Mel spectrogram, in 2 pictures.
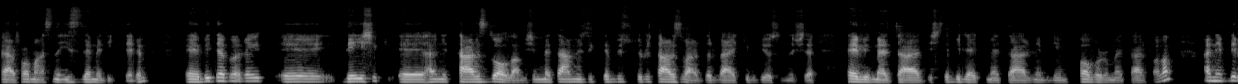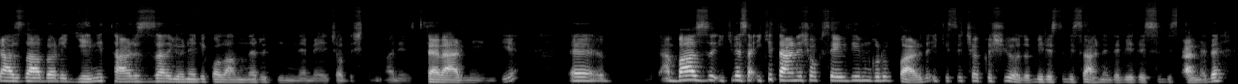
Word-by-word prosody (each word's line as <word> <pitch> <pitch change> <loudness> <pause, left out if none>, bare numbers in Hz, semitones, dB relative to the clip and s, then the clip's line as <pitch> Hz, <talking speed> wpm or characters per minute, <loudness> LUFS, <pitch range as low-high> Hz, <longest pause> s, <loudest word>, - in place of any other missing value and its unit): performansını 115 0 -3
izlemediklerim. 110 -5 -6 0.4
Eee, 120 0 +1
bir 150 +1 +1
de 160 -1 +2
böyle, 155 -1 -2
eee, 130 -1 -1 0.2
değişik, 140 +3 0
eee, 115 -1 +3
hani, 120 -1 -3
tarzda 120 +2 +2
olan 100 -1 +1
şimdi 115 +4 -8
metal 115 +1 -1
müzikte 120 +1 -7
bir 130 - -10
sürü 120 -1 -11
tarz 115 0 +1
vardır, 100 0 -4
belki 100 +1 -4
biliyorsundur, 100 -2 -12
işte 90 - -9 0.3
heavy 125 -4 +3
metal, 105 -1 +1
işte 115 +2 -11
black 115 -3 -4
metal, 95 -1 -4
ne 105 -2 -12
bileyim, 100 0 -13
power 115 -3 -1
metal 100 -1 -9
falan. - - -4 0.3
Hani, 165 -1 -2
biraz 160 -3 +4
daha, 150 -1 +8
böyle, 150 -2 +1
yeni 135 +5 -2
tarza 135 0 +1
yönelik 120 -1 -3
olanları 110 -1 -4
dinlemeye 90 -2 -15
çalıştım, - - -12
"Hani, 90 -3 -17
sever 105 -3 +5
miyim?" 90 -1 -19
diye. - - -10 0.5
Eee, 85 0 +4 0.7
ya, 170 - -3
bazı 200 -1 +8
iki 175 +2 -10
mesela 195 -1 +3
2 190 +6 -6
tane 185 -1 +8
çok 190 0 -5
sevdiğim 180 0 -1
grup 175 0 -4
vardı. 110 +8 +5
İkisi 160 0 -14
çakışıyordu. 155 -9 -4
Birisi 115 0 -5
bir 115 - -8
sahnede, 105 -1 -3
birisi 110 +1 -7
bir 110 - -17
sahnede. 105 +10 +1
115 Hz, 155 wpm, -24 LUFS, 105-150 Hz, 0.7 s, daha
